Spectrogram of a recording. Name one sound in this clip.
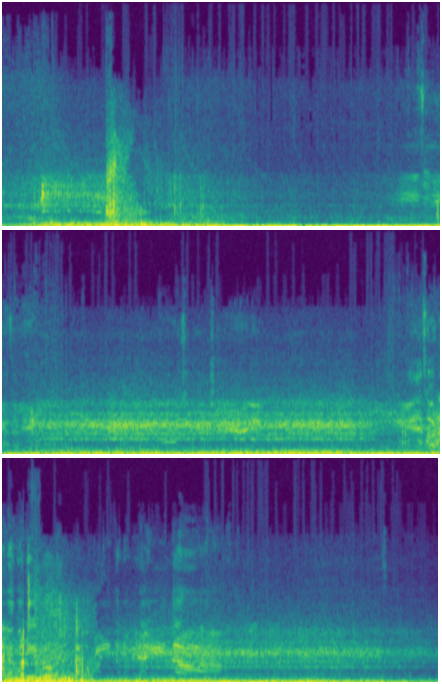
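Wind roars steadily against a microphone.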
